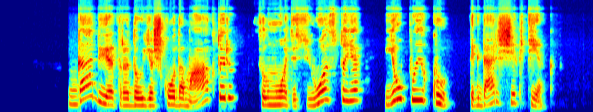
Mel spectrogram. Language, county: Lithuanian, Vilnius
